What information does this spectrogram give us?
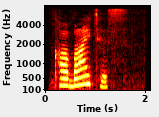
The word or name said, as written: cobitis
